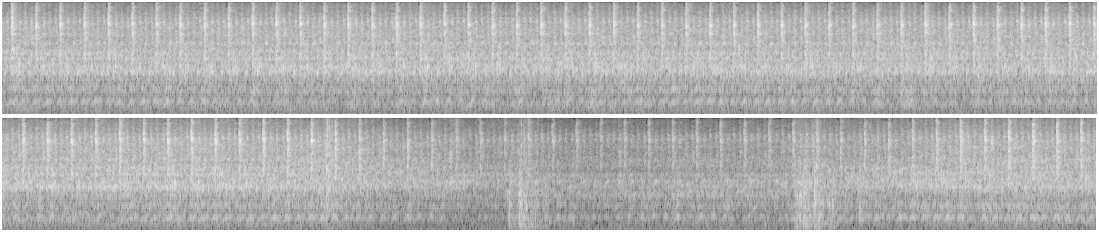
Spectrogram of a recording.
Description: стук в районе выпускного коллектора, что может быть?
